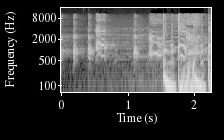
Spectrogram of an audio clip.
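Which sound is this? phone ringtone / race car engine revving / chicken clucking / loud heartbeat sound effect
chicken clucking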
